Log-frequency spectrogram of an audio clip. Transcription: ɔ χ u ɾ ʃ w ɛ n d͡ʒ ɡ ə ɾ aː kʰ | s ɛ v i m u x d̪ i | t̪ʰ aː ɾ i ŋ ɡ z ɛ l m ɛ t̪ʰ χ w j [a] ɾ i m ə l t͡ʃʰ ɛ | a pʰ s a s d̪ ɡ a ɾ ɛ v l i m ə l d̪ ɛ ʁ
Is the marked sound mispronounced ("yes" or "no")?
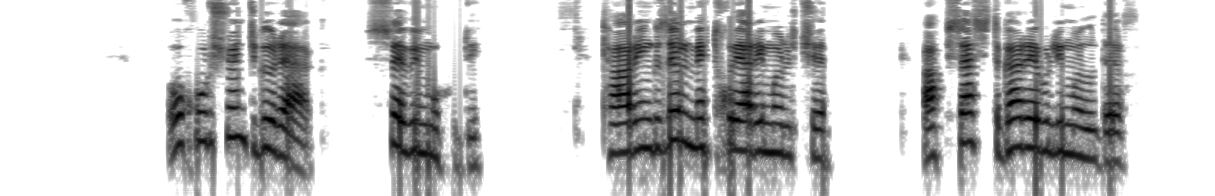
no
